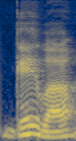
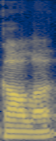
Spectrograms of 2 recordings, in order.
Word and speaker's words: gala: say for this word the primary difference between gala and gala is vowel a is more front ah is more back and let's see what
